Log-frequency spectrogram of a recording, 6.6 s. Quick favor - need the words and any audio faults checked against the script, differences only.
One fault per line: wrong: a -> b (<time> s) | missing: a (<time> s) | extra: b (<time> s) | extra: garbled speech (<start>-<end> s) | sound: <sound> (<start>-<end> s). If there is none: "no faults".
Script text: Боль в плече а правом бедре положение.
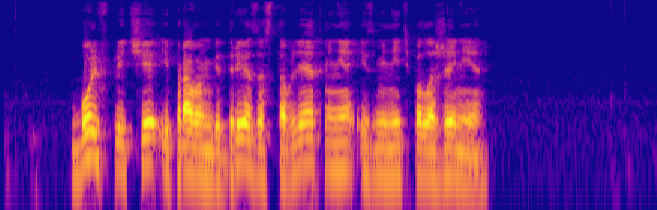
wrong: а -> и (1.6 s)
extra: заставляет меня изменить (2.5 s)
